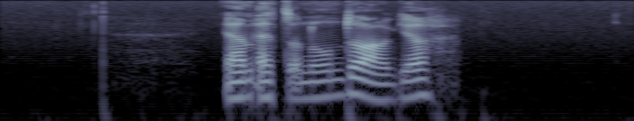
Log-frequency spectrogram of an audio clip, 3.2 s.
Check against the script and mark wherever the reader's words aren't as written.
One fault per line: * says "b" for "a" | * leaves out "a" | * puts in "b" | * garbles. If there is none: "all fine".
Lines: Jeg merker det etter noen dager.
* leaves out "merker det"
